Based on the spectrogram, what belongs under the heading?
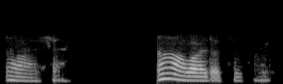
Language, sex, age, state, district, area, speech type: Telugu, female, 18-30, Andhra Pradesh, Krishna, urban, conversation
